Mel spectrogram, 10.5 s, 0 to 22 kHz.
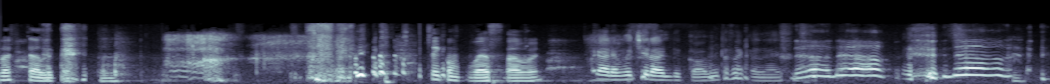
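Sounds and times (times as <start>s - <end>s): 
speech: 0.0s - 10.4s
laughter: 0.3s - 1.2s, 2.9s - 4.5s, 5.9s - 10.4s
man snoring loudly over a Skype call: 1.6s - 3.5s.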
